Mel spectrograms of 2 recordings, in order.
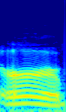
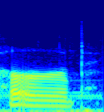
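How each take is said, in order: First: The word starts with no H sound. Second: The word starts with a clear H sound. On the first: "why do Americans say herbs without the H sound?" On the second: "Because there's an H there"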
